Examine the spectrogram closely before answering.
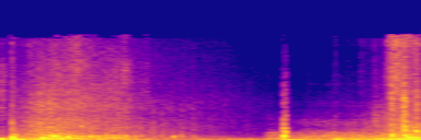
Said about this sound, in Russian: над Испанской площадью разрывается ракета фейерверка.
